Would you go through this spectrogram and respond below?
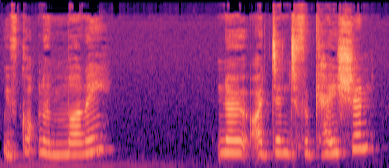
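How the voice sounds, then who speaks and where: Excitable storybook schoolboy, very high and loud, urgent, exclamatory delivery, played by a woman. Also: a little slow. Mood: worried, urgent. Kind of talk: children's storybook read-aloud.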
